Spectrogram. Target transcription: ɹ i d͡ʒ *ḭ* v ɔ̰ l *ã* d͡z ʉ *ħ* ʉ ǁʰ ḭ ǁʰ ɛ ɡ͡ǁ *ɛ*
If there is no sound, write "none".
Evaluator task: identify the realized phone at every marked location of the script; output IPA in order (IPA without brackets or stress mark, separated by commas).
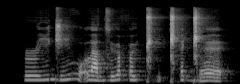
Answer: i, a, ħ, ɛ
